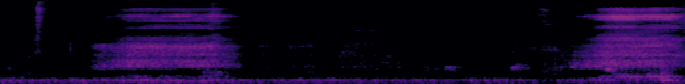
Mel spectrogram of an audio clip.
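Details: Snoring: two long, rough, rattling breaths with quieter breathing between them.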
